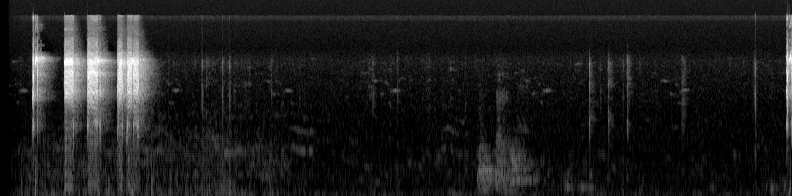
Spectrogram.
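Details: Black francolin in Sindh, Pakistan: three loud, harsh, scratchy notes in quick succession, followed by near silence with a few faint ticks and one more harsh note at the end.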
